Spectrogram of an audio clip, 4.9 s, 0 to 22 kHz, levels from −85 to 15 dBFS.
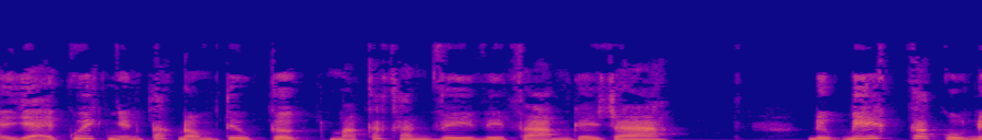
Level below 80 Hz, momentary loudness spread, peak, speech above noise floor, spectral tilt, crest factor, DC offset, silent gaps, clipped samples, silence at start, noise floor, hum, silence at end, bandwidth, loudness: -72 dBFS; 7 LU; -10 dBFS; 28 dB; -4 dB/octave; 20 dB; under 0.1%; none; under 0.1%; 0 s; -57 dBFS; none; 0 s; 15.5 kHz; -29 LUFS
